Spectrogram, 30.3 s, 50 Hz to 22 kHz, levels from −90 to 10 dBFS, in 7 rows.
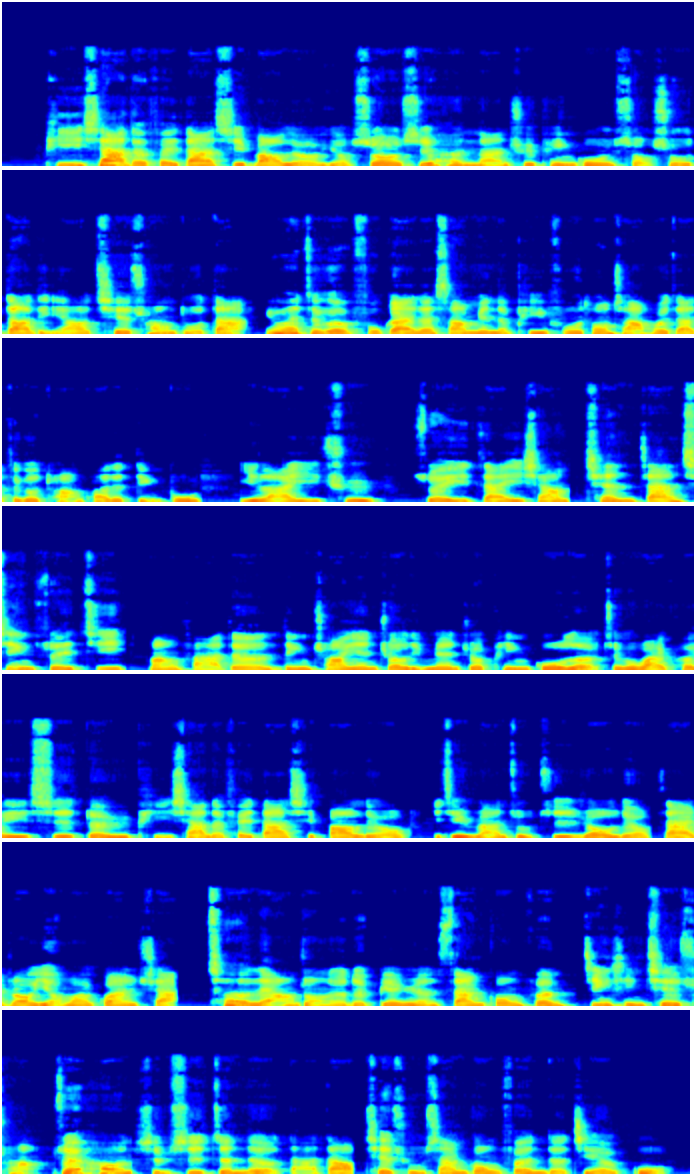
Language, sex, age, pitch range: Chinese, female, 20-39, 195-225 Hz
